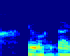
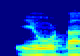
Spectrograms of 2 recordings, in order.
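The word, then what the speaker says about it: iota: अरे एओटा लिखा तुमने, आयोटा ये होता है, ये स्पेलिंग है उसकी, इसको आयोटा कहते हैं, एओटा नहीं।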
